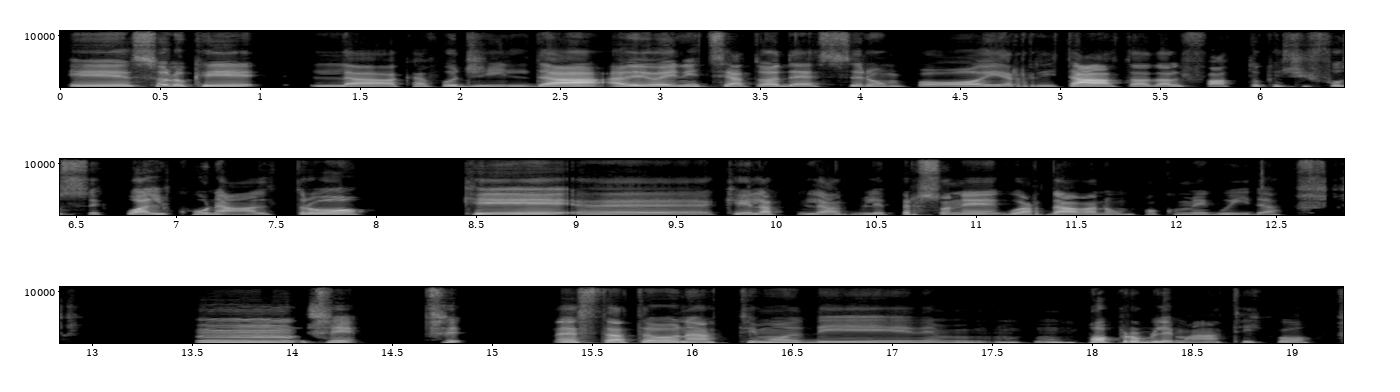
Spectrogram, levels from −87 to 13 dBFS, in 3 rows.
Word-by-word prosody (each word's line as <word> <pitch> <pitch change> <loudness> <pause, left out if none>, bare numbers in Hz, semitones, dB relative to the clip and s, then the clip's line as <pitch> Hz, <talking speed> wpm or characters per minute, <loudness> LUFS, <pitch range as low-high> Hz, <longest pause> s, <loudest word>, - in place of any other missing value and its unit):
Ehm, 205 -1 +2
solo 235 +6 +1
che 210 -1 +1 0.3
la 160 -3 +1
capo 175 +6 -4
gilda, 180 +3 +7
aveva 230 -6 +3
iniziato 210 -3 -1
ad 210 -4 +1
essere 160 +5 -4
un 180 -1 -7
po' 165 -1 -1
irritata 170 +1 +5
dal 170 +2 -3
fatto 165 +3 -5
che 215 -2 -11
ci 195 -1 -14
fosse 205 -3 -9
qualcun 195 +8 -1
altro 225 +10 0 0.4
che 205 +1 +2
uhm, 160 -3 -5
che 190 - -5
la 180 0 -1
la 165 -1 -6
le 160 +1 -9
persone 165 -4 -4
guardavano 165 -2 0
un 175 +4 -11
po' 165 -3 -15
come 165 -1 -10
guida. 160 -2 -9 1.0
Mhmm, 315 +1 -1
sì, 245 +2 -1 0.3
sì, - - -5 0.4
è 210 -1 +1
stato 205 -1 +2
un 205 0 +2
attimo 190 -1 -2
di 170 -1 -4
u 190 +4 -9
un 200 0 -5
po' 255 +6 +5
problematico. 175 - -4
185 Hz, 135 wpm, -25 LUFS, 165-210 Hz, 1.0 s, gilda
